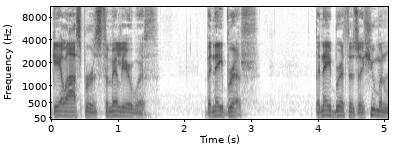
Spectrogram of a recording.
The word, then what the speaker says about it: B'nai B'rith: The way to pronounce it in Hebrew for anyone who's interested, B'nai Brit.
